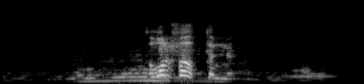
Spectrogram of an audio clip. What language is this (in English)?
Kabyle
